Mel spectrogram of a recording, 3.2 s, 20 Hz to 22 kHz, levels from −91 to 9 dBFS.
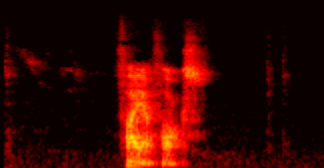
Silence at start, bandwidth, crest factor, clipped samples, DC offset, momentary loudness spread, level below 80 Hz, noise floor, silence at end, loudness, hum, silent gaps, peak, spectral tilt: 1.2 s; 14 kHz; 24 dB; under 0.1%; under 0.1%; 11 LU; -68 dBFS; -74 dBFS; 1.2 s; -29 LUFS; none; none; -10 dBFS; -4.5 dB/octave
